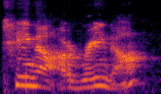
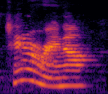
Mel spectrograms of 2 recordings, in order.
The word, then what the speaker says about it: Tina Arena: you this person's name, I can say it like this, Tina Arena, or it could be pronounced like this. Tina Arena. Okay, so it's Tina Arena. He's using this phenomenon, this connected speech process, the intrusive R, and it's very, very common in Australian English, but I'll talk about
